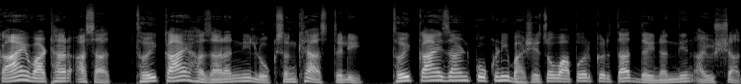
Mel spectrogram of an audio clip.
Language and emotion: Goan Konkani, neutral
